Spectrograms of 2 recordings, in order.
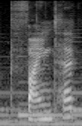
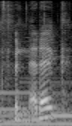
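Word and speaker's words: Finetec: to be I think they're fine tech is how it's pronounced although for a little while I was calling them phonetic don't make fun of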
